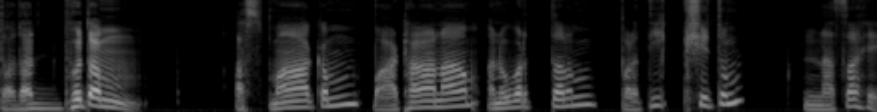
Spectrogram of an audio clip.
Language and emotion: Sanskrit, happy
